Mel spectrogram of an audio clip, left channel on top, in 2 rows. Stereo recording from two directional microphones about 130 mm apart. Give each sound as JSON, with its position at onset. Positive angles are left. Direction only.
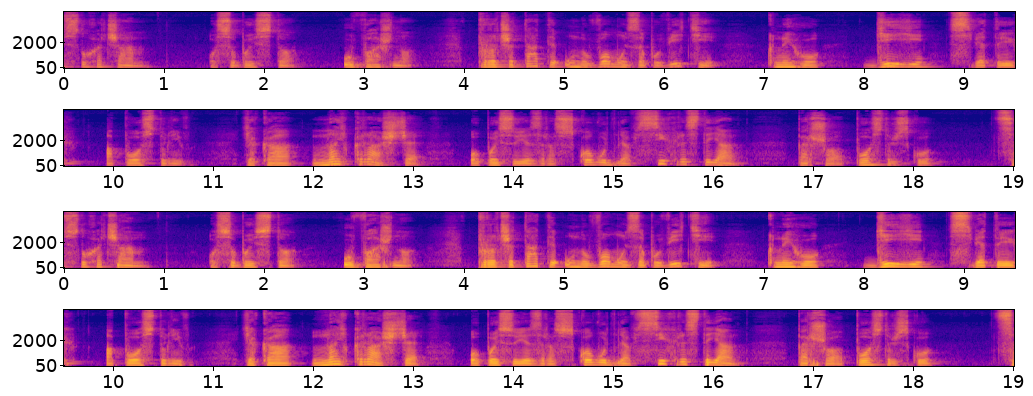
{"t": 0.0, "sound": "speech", "side_deg": -35}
